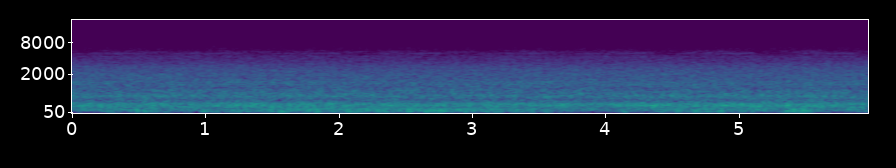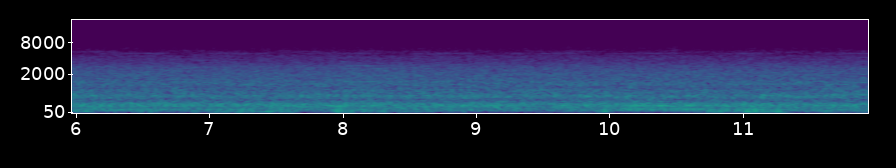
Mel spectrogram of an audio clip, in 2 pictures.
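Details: A low, steady rumble of engine-like machine noise runs continuously.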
